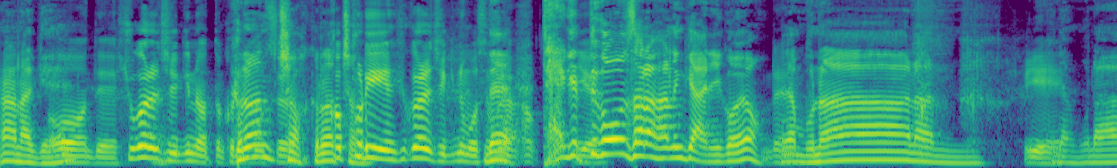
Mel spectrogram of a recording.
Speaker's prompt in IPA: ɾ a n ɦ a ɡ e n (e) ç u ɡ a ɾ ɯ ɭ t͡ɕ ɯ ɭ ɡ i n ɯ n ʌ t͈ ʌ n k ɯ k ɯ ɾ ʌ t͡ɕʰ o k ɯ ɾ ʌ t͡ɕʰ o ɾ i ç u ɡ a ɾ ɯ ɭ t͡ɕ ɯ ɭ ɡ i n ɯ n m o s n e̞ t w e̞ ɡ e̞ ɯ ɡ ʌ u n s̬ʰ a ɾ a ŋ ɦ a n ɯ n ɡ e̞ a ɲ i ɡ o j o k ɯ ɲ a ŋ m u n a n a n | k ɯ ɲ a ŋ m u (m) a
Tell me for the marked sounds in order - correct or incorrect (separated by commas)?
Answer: correct, incorrect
